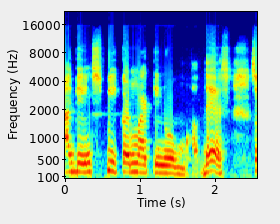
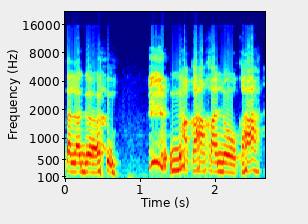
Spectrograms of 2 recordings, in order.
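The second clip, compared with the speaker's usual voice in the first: usual speaking voice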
